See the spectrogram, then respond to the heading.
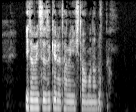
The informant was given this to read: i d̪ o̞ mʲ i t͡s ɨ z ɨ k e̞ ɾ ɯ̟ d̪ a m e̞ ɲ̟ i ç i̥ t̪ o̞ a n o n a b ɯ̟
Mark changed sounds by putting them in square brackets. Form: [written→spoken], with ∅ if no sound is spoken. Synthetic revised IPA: i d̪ o̞ mʲ i t͡s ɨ z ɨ k e̞ ɾ ɯ̟ [d̪→t̪] a m e̞ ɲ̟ i ç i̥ t̪ o̞ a [n→m] o n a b ɯ̟

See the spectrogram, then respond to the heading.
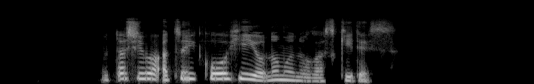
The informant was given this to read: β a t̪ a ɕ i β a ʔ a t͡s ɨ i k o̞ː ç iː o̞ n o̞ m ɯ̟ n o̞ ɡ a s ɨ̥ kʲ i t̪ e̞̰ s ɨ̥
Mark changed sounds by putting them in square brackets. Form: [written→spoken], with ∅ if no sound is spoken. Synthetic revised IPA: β a t̪ a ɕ i β a ʔ a t͡s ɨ i k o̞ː ç iː o̞ n o̞ m ɯ̟ n o̞ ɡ a s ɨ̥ kʲ i [t̪→d̪] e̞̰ s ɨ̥

